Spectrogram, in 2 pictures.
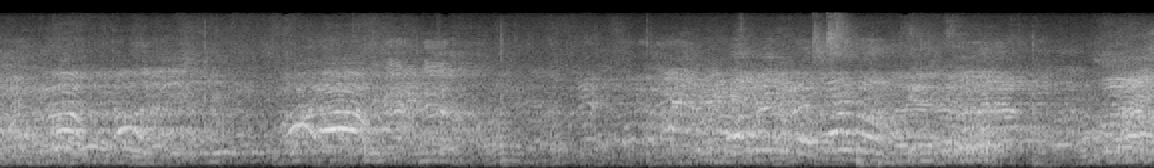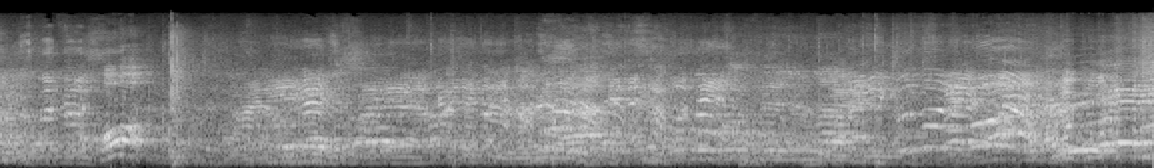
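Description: Footballers shout to each other across an open field in the distance.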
